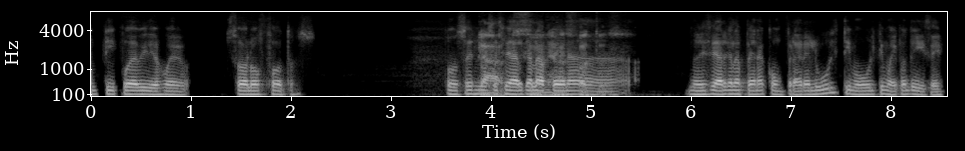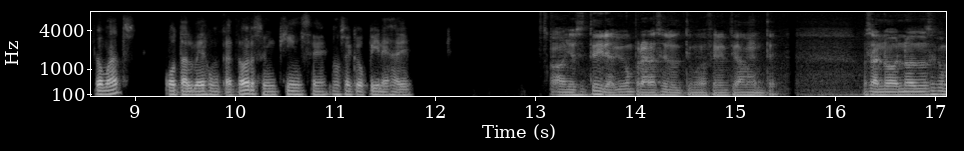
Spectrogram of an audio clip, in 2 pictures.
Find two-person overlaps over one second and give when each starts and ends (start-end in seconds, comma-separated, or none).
3.8-5.2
